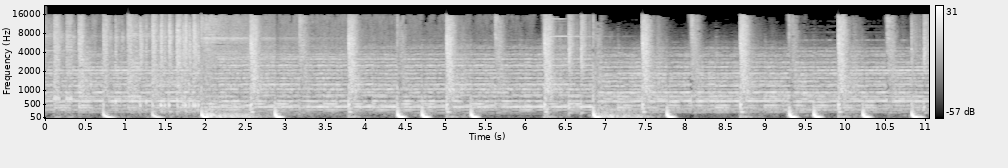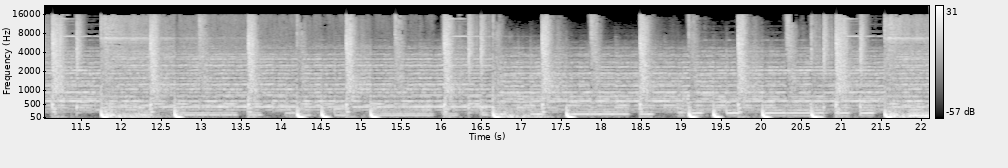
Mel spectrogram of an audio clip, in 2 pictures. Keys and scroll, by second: 12.0 ctrl+alt+z.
